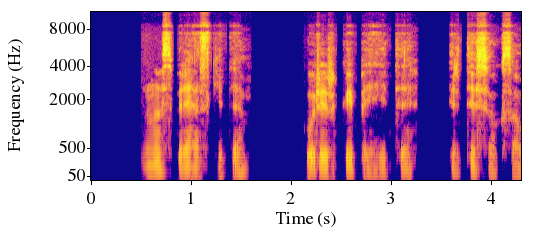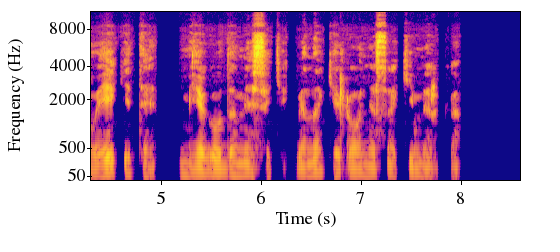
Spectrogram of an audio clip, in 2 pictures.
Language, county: Lithuanian, Šiauliai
